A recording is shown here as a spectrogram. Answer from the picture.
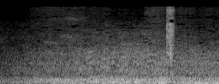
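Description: Low rumbling background noise that swells gradually through the pause, with a short hiss near the end.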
